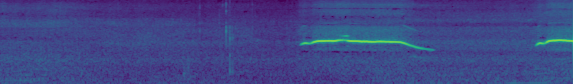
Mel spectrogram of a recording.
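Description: Falconer's recall whistle: two long, steady high whistles, the first about four seconds in and the second near the end, each ending in a downward slide. It is the signal calling the hawk in to the glove.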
